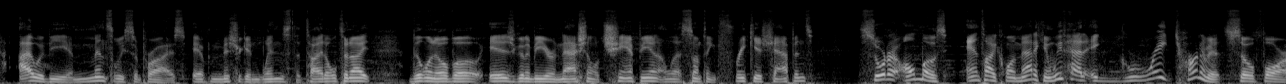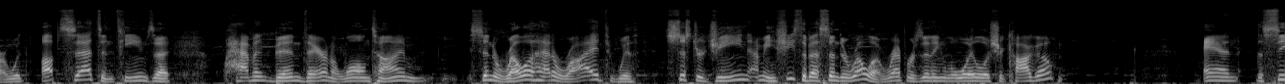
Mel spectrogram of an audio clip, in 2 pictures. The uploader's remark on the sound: Takes the show on the road at Union Pub & Grill in Huntington. On the phone.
